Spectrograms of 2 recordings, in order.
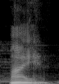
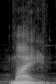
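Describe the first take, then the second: First: The word is said in a calm, neutral way. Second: The word is said in an angry way. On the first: It means buy. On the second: It means sell.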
